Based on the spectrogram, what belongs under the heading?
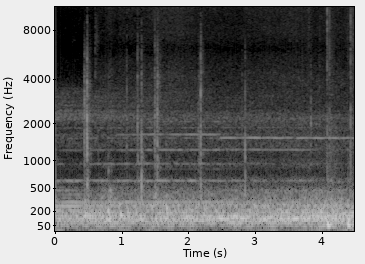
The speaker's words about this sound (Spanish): Sí, sí, voy encendiendo el coche.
